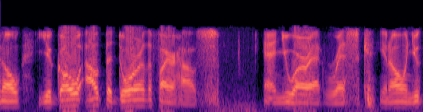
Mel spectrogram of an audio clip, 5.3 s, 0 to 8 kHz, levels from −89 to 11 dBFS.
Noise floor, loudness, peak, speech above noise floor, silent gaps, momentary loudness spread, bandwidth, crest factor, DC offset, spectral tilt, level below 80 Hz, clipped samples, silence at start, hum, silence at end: -48 dBFS; -19 LUFS; -4 dBFS; 28 dB; none; 6 LU; 4.3 kHz; 16 dB; under 0.1%; -9 dB/octave; -56 dBFS; under 0.1%; 0 s; none; 0.05 s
